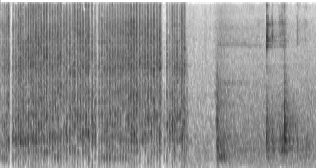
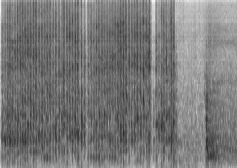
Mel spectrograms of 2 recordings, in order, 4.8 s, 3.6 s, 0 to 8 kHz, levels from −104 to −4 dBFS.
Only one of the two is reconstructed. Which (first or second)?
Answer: second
